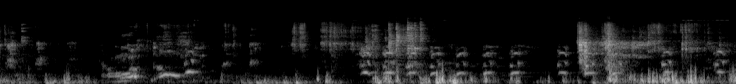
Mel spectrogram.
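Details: A Flat-coated Retriever barks at cows with deep, rough barks in uneven volleys, some sharp and clipped, others drawn out, while a person's voice sounds between and over the barking.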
